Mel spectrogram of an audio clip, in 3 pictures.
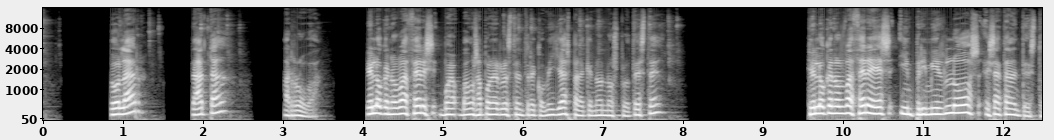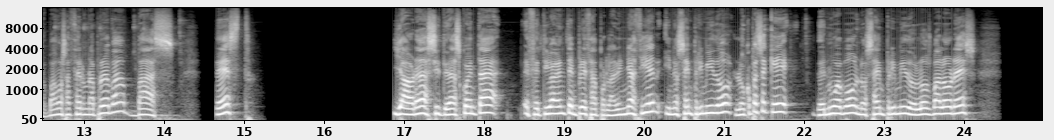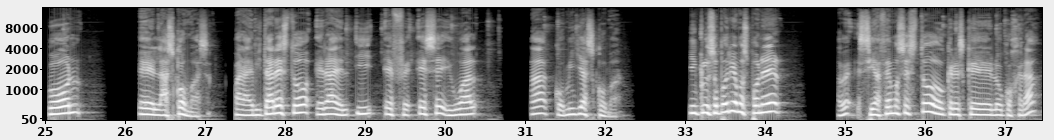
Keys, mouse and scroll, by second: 0.0-2.8 typing, 3.6 Escape, 4.8-10.4 typing, 7.4 Delete, 7.6 Escape, 12.6-15.0 typing, 15.3 Return, 21.2 ctrl+p, 21.5 ctrl+p, 22.0 Return, 22.6-23.4 typing, 26.0-27.3 typing, 28.5-31.6 typing, 35.9-37.4 typing.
